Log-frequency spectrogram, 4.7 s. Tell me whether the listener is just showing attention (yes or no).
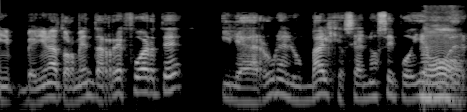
yes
